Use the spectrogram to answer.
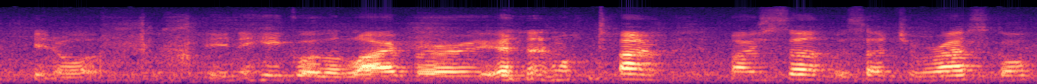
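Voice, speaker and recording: Over noticeable background noise, a woman with an American accent talks at a fairly quick pace. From Los Angeles, California. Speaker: oral history interviewee, Japanese American; interviewee. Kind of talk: oral history interview answer. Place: home room. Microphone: camera far.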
